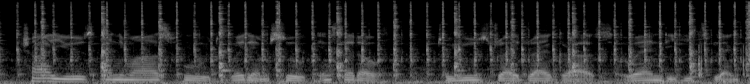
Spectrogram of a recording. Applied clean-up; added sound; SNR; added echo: none; Tick; 0 dB; none.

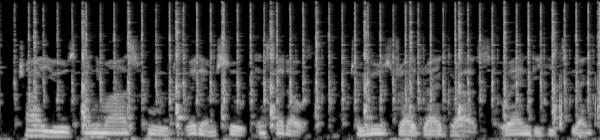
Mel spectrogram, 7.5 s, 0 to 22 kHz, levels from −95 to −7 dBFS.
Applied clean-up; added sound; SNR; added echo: classical method Wiener filter.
